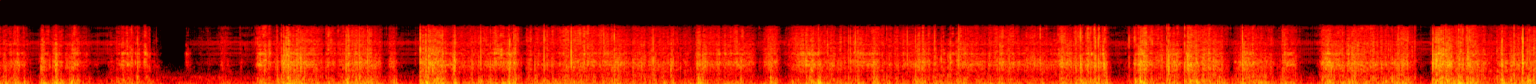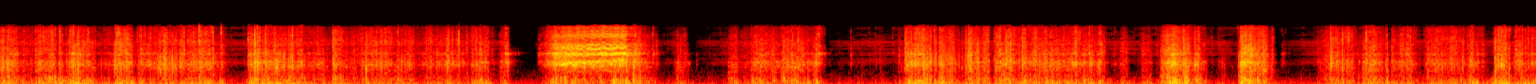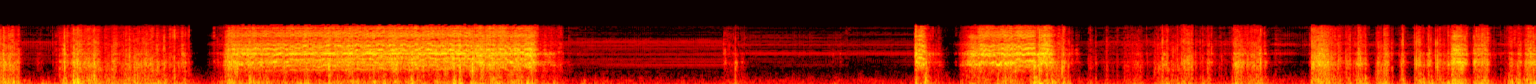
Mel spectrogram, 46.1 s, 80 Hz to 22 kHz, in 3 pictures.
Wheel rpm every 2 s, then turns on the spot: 10, 20, 10, 20, 20, 20, 20, 20, 20, 20, 40, 10, 20, 20, 10, 30, 130, 110, 0, 20, 40, 10, 20.
2-18 20-32 42-46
